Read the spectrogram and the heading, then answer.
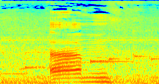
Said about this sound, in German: Jetzt kommt hier ein großer Lastwagen. Und mit diesem großen Lastwagen, wenn der vorbei ist, werde ich mich auch heute schon wieder verabschieden in den Sonntag. Eieieiei, das Müllauto ist laut. Aber auch das muss irgendjemand machen.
